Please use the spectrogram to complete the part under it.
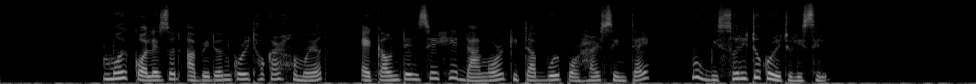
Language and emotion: Assamese, fearful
